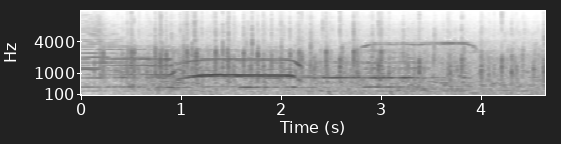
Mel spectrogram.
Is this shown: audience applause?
yes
